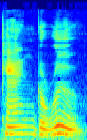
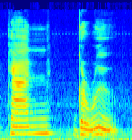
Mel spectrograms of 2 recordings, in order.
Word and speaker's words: kangaroo: separate syllables as in kangaroo kangaroo notice here how we don't say can guru we do not say can grow because and good are very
